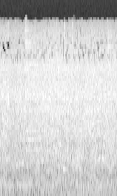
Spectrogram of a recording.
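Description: Tinker Falls, a thin waterfall dropping free onto rock close by, making a steady, even rush of falling and splashing water.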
